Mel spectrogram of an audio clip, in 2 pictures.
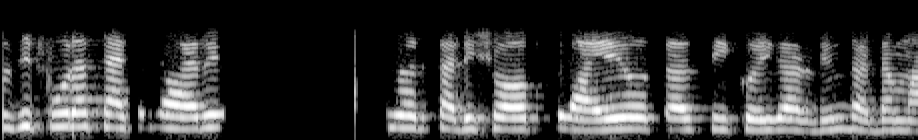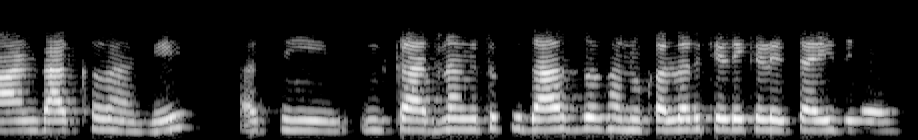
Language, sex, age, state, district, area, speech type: Punjabi, female, 18-30, Punjab, Fazilka, rural, conversation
